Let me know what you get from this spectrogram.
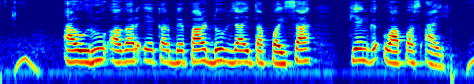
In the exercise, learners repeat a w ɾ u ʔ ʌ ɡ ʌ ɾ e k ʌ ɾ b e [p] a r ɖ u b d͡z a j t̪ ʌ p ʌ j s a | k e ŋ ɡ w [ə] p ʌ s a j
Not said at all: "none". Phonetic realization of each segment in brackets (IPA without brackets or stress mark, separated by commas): p, a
